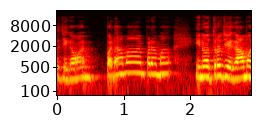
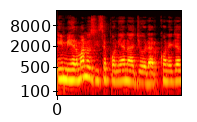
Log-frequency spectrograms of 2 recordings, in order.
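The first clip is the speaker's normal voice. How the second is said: ordinary delivery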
